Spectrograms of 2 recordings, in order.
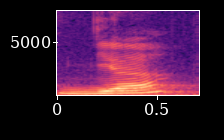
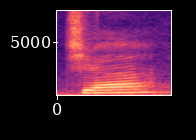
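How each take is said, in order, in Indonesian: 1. Konsonannya jelas dan tegas. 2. Konsonannya becek dengan desahan. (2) "ada desahan gitu ya ... becek"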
